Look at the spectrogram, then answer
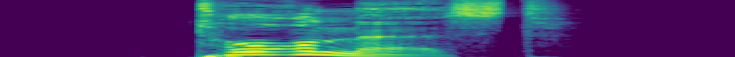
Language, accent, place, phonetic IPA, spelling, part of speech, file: German, Germany, Berlin, [ˈtʊʁnəst], turnest, verb, De-turnest.ogg
- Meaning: second-person singular subjunctive I of turnen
